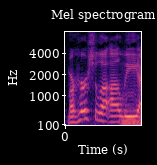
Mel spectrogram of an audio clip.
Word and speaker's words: Mahershala Ali: So male actor in a supporting role, just because I've learned to say his name correctly, Mahershala Ali. I no longer add that fifth syllable.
